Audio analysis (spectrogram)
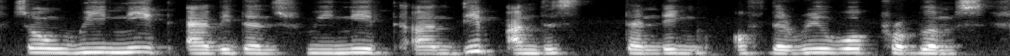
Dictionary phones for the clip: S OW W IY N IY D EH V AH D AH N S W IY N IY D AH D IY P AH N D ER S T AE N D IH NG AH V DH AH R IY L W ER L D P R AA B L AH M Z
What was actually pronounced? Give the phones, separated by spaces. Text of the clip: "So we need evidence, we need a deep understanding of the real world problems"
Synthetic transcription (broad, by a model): S OW W IY N IY D EH V AH D AH N S W IY N IY D AH D IY P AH N D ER S T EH N D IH NG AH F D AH R IY L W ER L P R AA B L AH M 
